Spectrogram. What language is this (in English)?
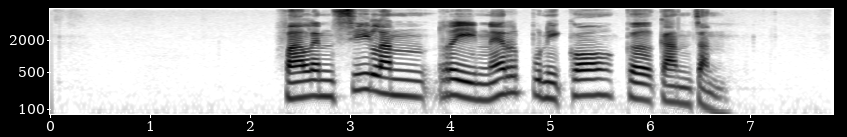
Javanese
